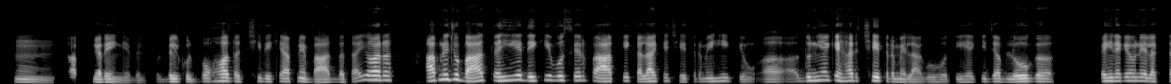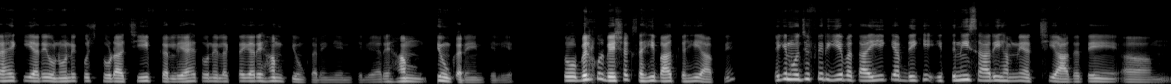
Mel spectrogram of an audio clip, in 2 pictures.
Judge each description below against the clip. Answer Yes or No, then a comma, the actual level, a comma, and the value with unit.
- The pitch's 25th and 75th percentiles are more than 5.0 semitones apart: Yes, wide, 5.4 semitones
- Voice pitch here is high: No, medium, 150 Hz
